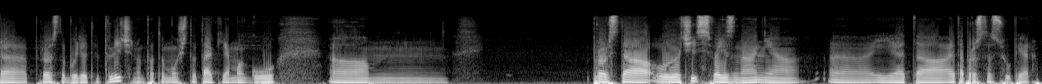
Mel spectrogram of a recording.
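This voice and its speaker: A man's voice: lowish voice, dark tone, smooth, no echo. A man from Italy with an Italian accent, a non-native speaker hosting a solo podcast, talking hesitantly with many filler sounds. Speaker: podcast host. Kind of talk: solo podcast monologue in a learned language.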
